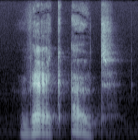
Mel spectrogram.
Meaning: inflection of uitwerken: 1. first-person singular present indicative 2. second-person singular present indicative 3. imperative
- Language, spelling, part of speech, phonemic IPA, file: Dutch, werk uit, verb, /ˈwɛrᵊk ˈœyt/, Nl-werk uit.ogg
